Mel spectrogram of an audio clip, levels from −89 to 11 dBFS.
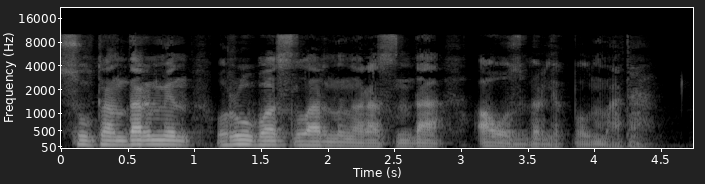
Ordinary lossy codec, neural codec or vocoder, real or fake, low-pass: AAC, 32 kbps; autoencoder, 48 kHz, 128 numbers a frame, DAC-VAE, trained on Japanese speech; fake; 9.9 kHz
